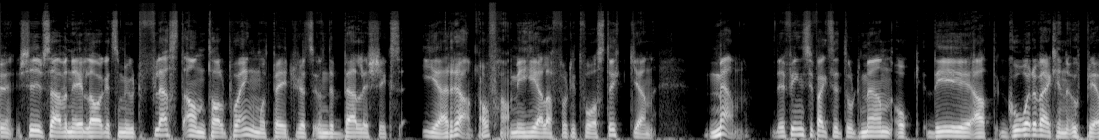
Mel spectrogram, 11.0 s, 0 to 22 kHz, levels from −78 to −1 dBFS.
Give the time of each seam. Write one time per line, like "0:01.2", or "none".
0:08.4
